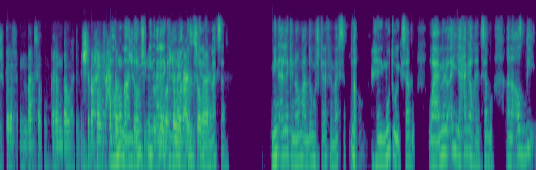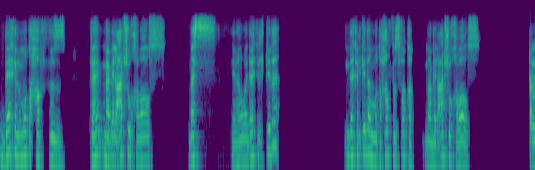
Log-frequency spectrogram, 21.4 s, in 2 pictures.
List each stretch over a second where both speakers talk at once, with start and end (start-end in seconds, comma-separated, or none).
2.2-4.3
